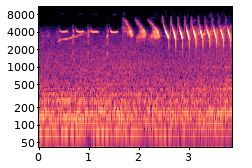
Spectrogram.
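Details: Canary with fine song phrasing, used as a tutor recording for young birds: a faint thin whistle, then a series of bright high downslurred notes gathering into a quick, loud, evenly repeated trill.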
